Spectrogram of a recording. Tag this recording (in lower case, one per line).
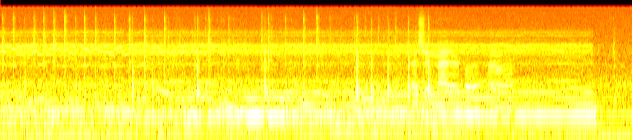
speech
plucked string instrument
music
guitar
musical instrument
